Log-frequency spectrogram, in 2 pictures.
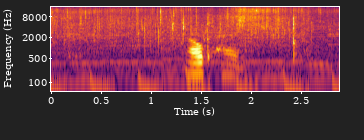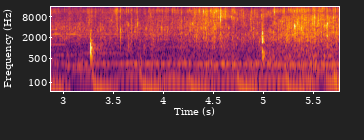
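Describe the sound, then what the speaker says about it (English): Coconut milk pours into a hot pan of chicken curry and hisses against it in a loud, continuous sizzle, with occasional clinks of a utensil and a brief spoken word. "I'm gonna go ahead and add my coconut milk right away"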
